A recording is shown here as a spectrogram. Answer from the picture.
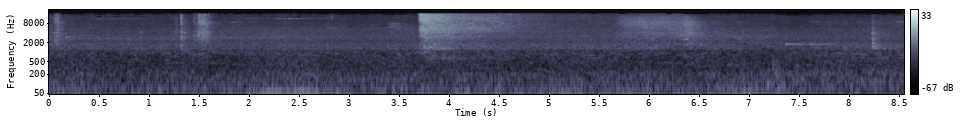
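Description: Road traffic: vehicles rumbling low, with a sudden loud hiss about four seconds in that lasts about a second, and a fainter hiss about two seconds later.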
